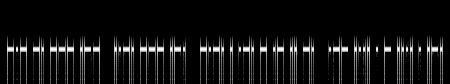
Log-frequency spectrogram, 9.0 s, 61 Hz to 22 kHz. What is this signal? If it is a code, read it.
Morse code, heard as a keyed tone, about 28 wpm, 700 Hz. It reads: KNOW FOR CERTAIN WHETHER
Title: A Sound Of Thunder 28wpm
